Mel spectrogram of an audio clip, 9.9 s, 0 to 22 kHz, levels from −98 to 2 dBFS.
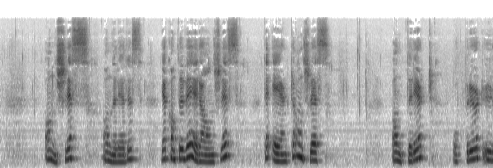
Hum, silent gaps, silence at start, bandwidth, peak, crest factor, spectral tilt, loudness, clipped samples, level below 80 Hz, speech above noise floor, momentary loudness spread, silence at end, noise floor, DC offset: none; none; 0.9 s; 14 kHz; -4 dBFS; 18 dB; -4 dB/octave; -20 LUFS; under 0.1%; -68 dBFS; 31 dB; 16 LU; 0 s; -51 dBFS; under 0.1%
